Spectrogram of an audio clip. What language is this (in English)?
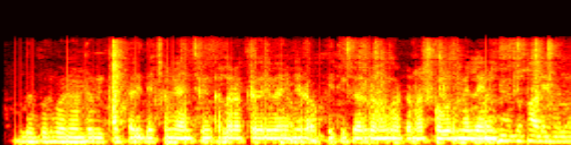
Bangla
